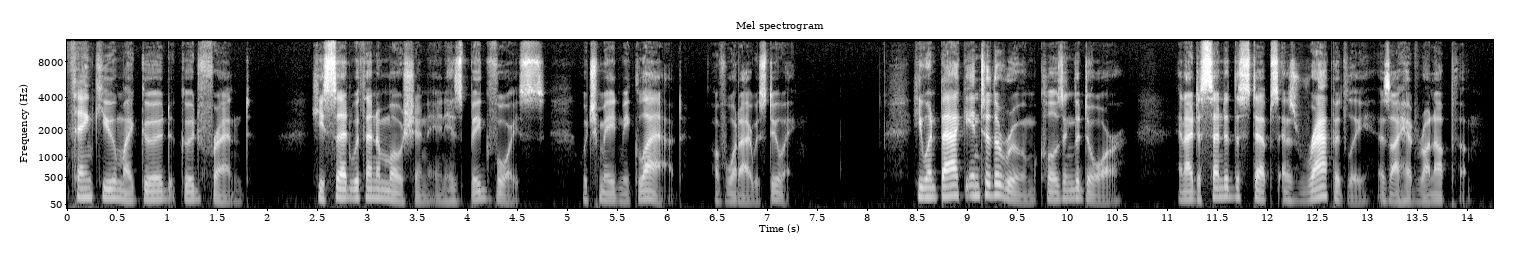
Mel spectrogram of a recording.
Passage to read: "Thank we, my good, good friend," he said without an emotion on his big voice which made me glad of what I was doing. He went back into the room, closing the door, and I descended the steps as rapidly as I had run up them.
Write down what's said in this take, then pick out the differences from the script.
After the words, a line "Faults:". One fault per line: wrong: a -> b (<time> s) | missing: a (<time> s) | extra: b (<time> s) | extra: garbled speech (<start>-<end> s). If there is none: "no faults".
"Thank you, my good, good friend," he said with an emotion in his big voice which made me glad of what I was doing. He went back into the room, closing the door, and I descended the steps as rapidly as I had run up them.
Faults:
wrong: we -> you (0.3 s)
wrong: without -> with (2.8 s)
wrong: on -> in (3.6 s)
